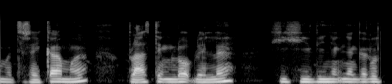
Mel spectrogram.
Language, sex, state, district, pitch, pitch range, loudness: Wancho, male, Arunachal Pradesh, Longding, 120 Hz, 115-130 Hz, -17 LUFS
